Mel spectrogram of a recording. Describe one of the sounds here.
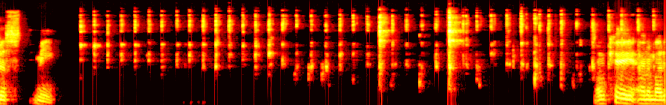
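Greens sizzle and crackle in a frying pan.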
